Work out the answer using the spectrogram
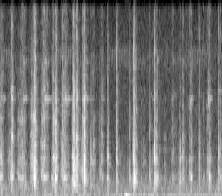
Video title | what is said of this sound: The Bushcraft Metal Kit: A Radical Change? | if you had metal in an aluminum or a metal container it's going to Rattle when you shake it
